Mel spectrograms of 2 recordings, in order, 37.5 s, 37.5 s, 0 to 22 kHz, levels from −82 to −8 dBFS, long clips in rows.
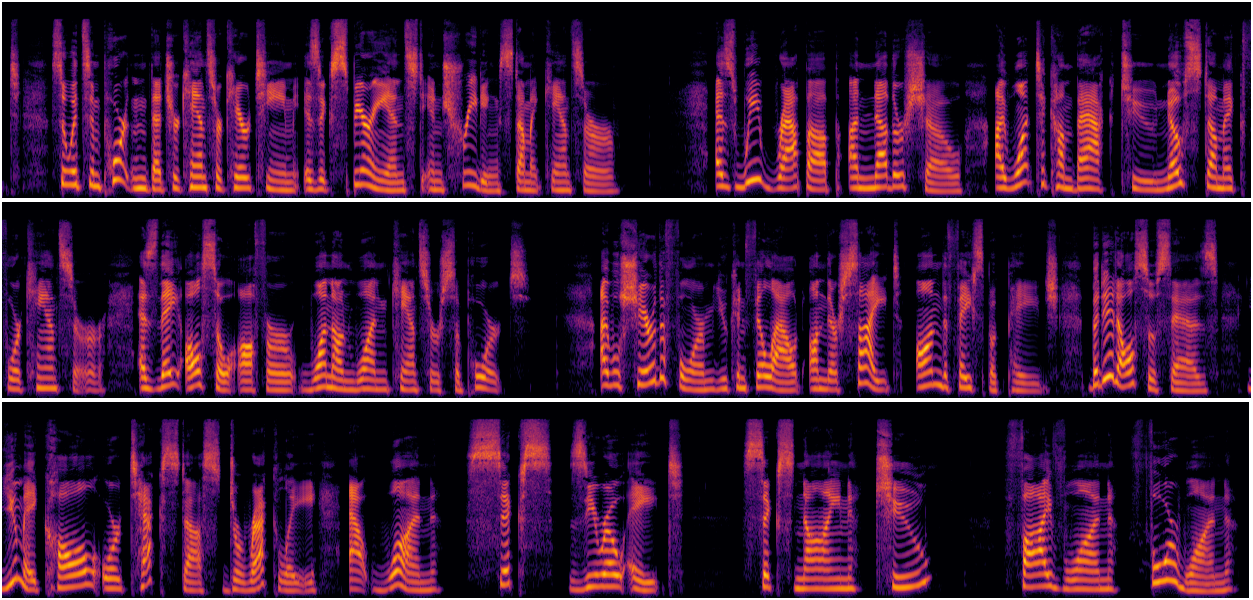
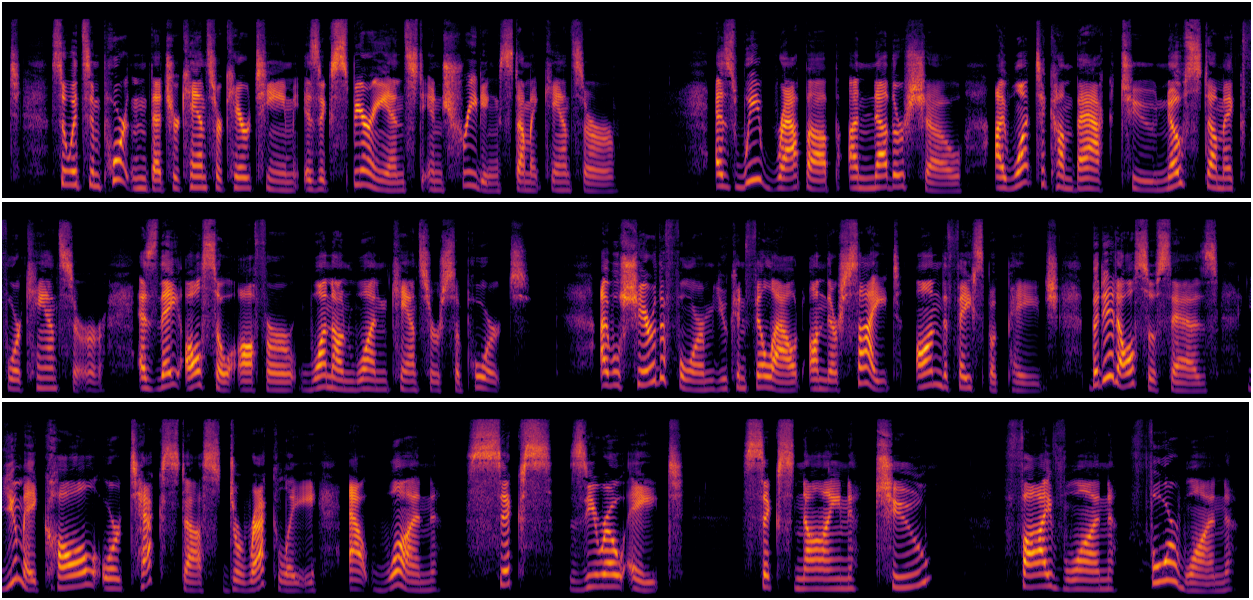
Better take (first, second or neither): first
